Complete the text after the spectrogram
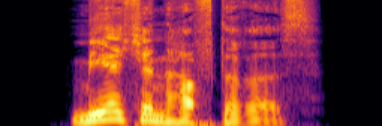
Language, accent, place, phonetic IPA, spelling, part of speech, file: German, Germany, Berlin, [ˈmɛːɐ̯çənhaftəʁəs], märchenhafteres, adjective, De-märchenhafteres.ogg
- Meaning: strong/mixed nominative/accusative neuter singular comparative degree of märchenhaft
